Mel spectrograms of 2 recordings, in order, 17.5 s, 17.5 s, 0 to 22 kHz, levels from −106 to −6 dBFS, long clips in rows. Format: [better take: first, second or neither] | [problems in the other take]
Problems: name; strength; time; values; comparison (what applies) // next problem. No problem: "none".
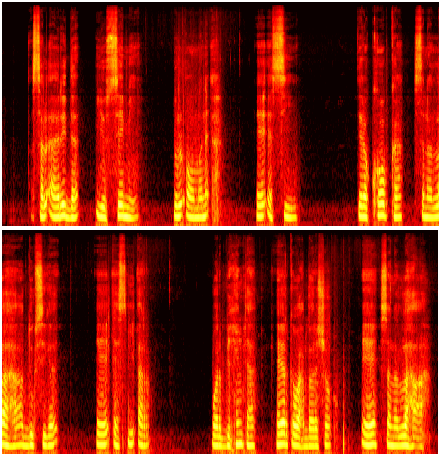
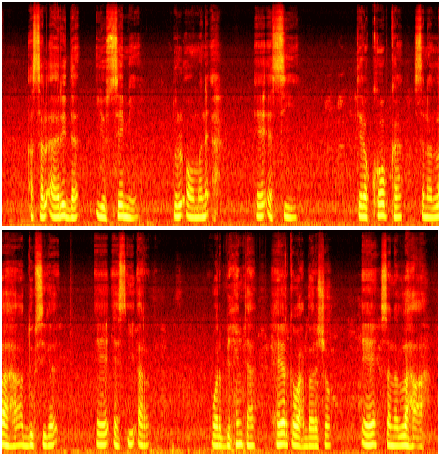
second | noise reduction (neural mask model RNNoise)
